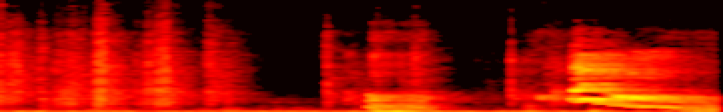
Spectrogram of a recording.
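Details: Playing Labrador Retriever puppies, six of Sadie's litter, indoors in a puppy play room. A brief whiny growl is followed by a loud, sharp, falling yelp over soft scrabbling and thuds.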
